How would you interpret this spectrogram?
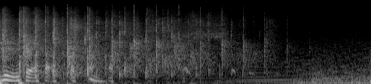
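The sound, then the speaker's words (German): Scattered hand clapping from a few people at the end of a Radio Tux show, a quick burst of uneven token claps that thins out and fades, with voices murmuring underneath. “Und wir können ja mal so Alibi klatschen, ja?”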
